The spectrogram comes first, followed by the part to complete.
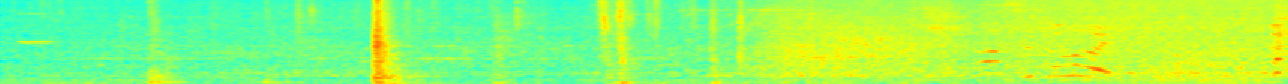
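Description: A few sharp knocks and footfalls while climbing steel stairs. About five seconds in, the steady noisy rush of gondola lift station machinery rises and holds, with a few short squeals.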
